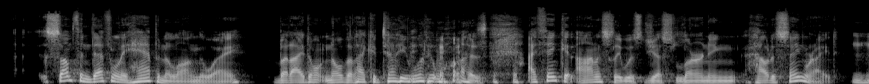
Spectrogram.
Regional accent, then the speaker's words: Port Clinton, Ohio, United States; I grew up in Port Clinton, Ohio, and we really didn't have any kind of gospel music at all.

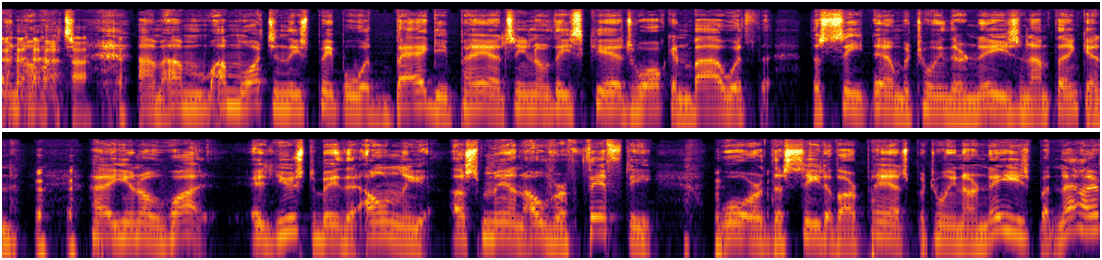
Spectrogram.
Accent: the South, United States; I tell folks everywhere I go, I'm from the South.

